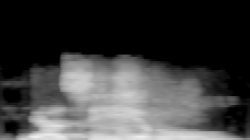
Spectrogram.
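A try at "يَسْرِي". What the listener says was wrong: Yesri gitu. Yesri mati. Sukun.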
